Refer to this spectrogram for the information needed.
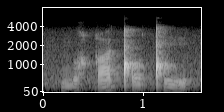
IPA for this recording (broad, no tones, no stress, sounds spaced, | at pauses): m u χ q a ǃʼ ɔ ǃʰ e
